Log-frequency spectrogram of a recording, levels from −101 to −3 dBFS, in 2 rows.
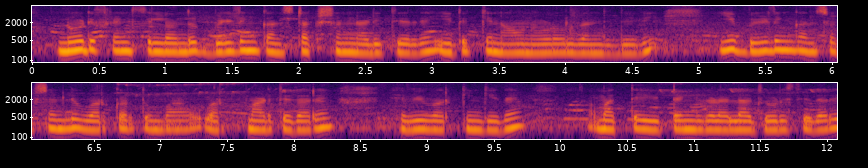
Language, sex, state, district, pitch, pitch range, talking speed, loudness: Kannada, female, Karnataka, Gulbarga, 195 Hz, 185-215 Hz, 120 wpm, -35 LUFS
